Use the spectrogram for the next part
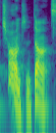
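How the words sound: It is said in a London accent. "with my London accent, I would say chant and dance"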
